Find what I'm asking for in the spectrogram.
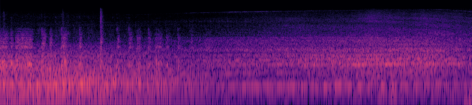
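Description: A self-driving car at a vehicle technology demonstration accelerates by itself, a steady broad rushing roar of engine and road noise that holds strong and close throughout with no voices.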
